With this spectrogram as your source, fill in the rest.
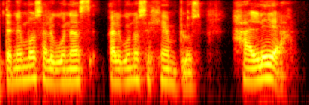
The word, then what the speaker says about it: jalea: tenemos algunas algunos ejemplos jalea la palabra jalea tiene tres sílabas Ja lea no Cuál es la tónica la que está subrayada la penúltima es grave terminada en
